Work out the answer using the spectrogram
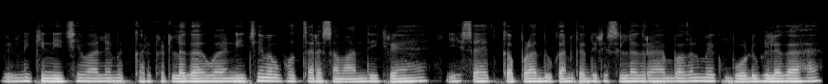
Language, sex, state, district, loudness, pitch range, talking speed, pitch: Hindi, male, Jharkhand, Palamu, -15 LUFS, 135-145 Hz, 240 wpm, 140 Hz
